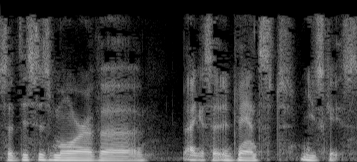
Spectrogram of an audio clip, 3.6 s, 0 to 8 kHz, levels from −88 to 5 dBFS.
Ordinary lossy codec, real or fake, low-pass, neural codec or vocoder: MP3, 32 kbps; real; 7.2 kHz; none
